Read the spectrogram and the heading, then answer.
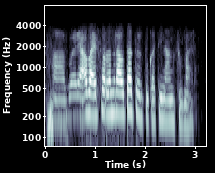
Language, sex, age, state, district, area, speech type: Goan Konkani, female, 18-30, Goa, Ponda, rural, conversation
